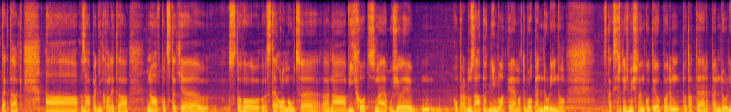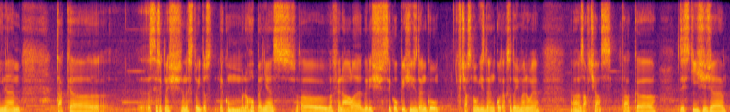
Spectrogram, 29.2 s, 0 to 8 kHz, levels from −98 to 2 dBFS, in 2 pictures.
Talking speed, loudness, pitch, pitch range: 125 wpm, -13 LUFS, 105 Hz, 90-115 Hz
